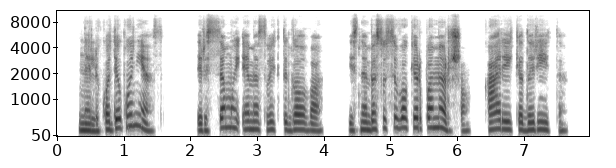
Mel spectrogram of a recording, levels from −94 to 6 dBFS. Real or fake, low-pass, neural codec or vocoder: real; 9.9 kHz; none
